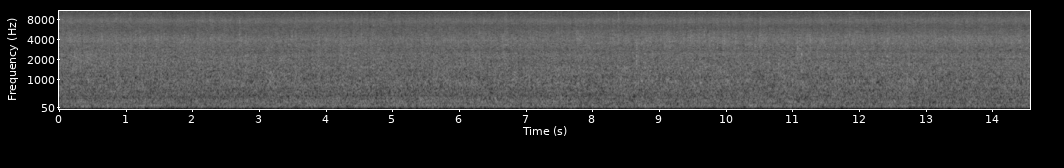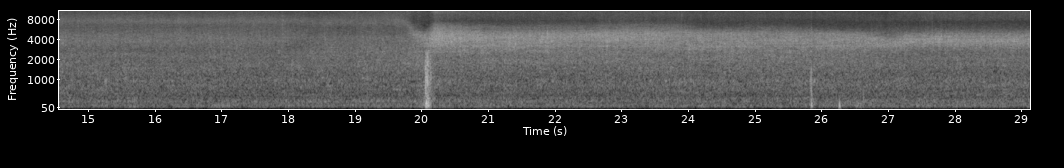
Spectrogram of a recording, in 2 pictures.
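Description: Heavy rain falling steadily, a continuous even hiss. About twenty seconds in there is a single sharp knock, after which the hiss changes tone, with fainter small clicks a few seconds later.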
